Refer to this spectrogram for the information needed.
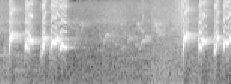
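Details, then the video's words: Red-whiskered bulbul singing as a decoy to spur birds into song contests: quick series of four clear, downward-sliding whistled notes, a short pause with soft twitters, then another similar run. "Luyện chào mào hót sáng Giọng xoắn kép hay KÍCH CHIM CĂNG HÓT ĐẤU"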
